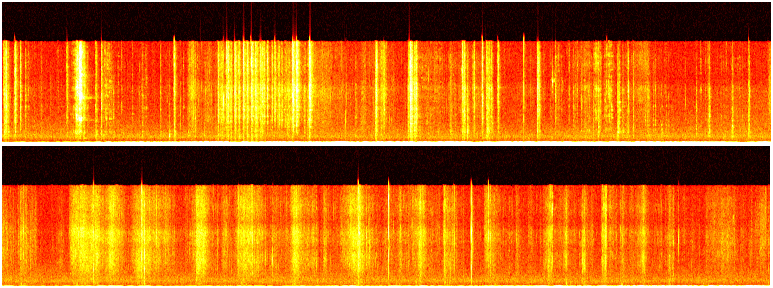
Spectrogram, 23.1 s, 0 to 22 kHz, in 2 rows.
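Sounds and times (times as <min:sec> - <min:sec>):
rustling: 0:01.2 - 0:23.0
footsteps in leaf litter: 0:02.7 - 0:06.7, 0:11.4 - 0:23.0.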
